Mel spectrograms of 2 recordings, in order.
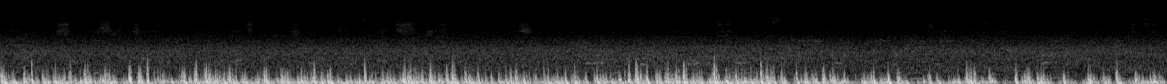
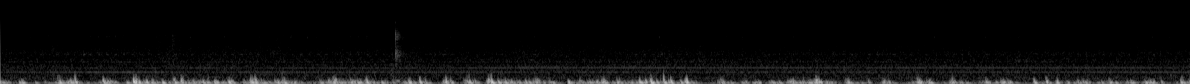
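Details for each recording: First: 12-inch Kool-Flo SFC2-300B high velocity 3-blade fan, newly running with bearing oil still breaking in: steady airy rush with light fluttering gusts, no rattle or grind; powerful yet quiet, normal operation. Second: New 12-inch Kool-Flo high velocity fan on low speed: steady motor hum with an irregular low thumping and throbbing underneath; owner suspects a bearing issue, maybe oil not yet reaching the bearings.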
